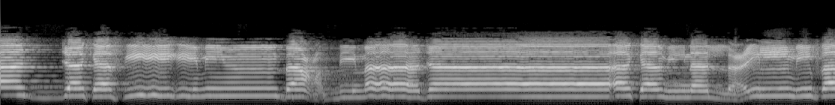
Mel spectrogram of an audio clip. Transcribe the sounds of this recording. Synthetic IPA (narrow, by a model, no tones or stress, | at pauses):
ad͡ʒd͡ʒːakafiːhɪmɪmbaʕd̪ɪmaːd͡ʒaː | ʔakamɪnalʕɪlmɪfa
